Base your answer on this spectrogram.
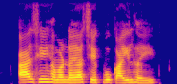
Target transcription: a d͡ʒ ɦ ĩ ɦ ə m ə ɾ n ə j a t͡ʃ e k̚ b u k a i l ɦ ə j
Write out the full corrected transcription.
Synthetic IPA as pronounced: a d͡ʒ ɦ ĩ ɦ ə m ə ɾ n ə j a t͡ʃ e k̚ b u k a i l ɦ ə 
